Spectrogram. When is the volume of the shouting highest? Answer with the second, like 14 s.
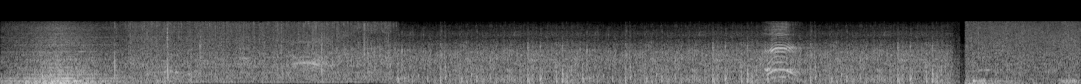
8 s.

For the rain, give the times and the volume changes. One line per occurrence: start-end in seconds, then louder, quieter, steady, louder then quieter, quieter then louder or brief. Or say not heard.
0.0-10.7 steady.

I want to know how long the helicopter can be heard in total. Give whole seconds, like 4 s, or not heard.
2 s.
